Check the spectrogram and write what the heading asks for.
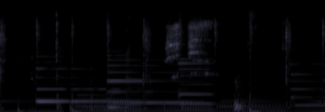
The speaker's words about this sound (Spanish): ¿Hay un gatito por ahí? Sí, mi gata.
